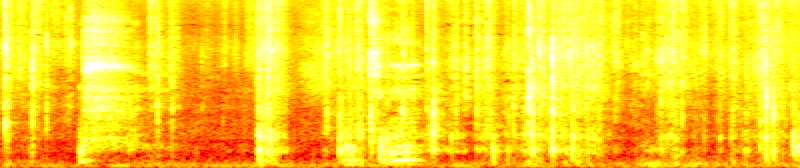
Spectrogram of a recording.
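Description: Cardboard boxes and crumpled packing paper being handled, with irregular crinkling and rustling bursts, and a brief murmur of voice about three seconds in.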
